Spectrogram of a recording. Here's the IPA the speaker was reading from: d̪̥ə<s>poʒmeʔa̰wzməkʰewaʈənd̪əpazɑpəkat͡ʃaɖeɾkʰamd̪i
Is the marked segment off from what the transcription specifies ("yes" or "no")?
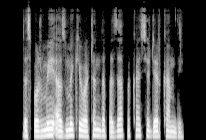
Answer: no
